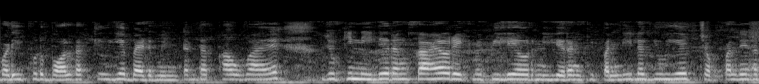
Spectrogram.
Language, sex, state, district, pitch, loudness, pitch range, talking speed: Hindi, female, Chhattisgarh, Balrampur, 230 Hz, -17 LUFS, 220-245 Hz, 230 wpm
